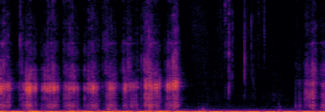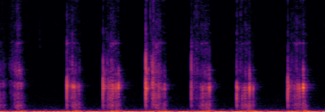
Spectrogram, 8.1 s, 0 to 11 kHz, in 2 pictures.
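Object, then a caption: Large block of ice. A fingernail scrapes across the frosty top surface of a large, solid, dome-shaped ice block resting on a towel. A quick run of bright, scratchy strokes with a faint squeaky tone near 2.5 kHz is followed by a short pause, then slower, separate scrapes. A steady low rumble continues underneath throughout.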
